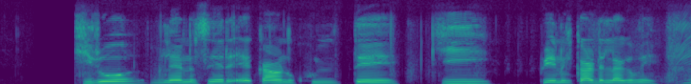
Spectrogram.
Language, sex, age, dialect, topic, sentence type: Bengali, male, 18-24, Western, banking, question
